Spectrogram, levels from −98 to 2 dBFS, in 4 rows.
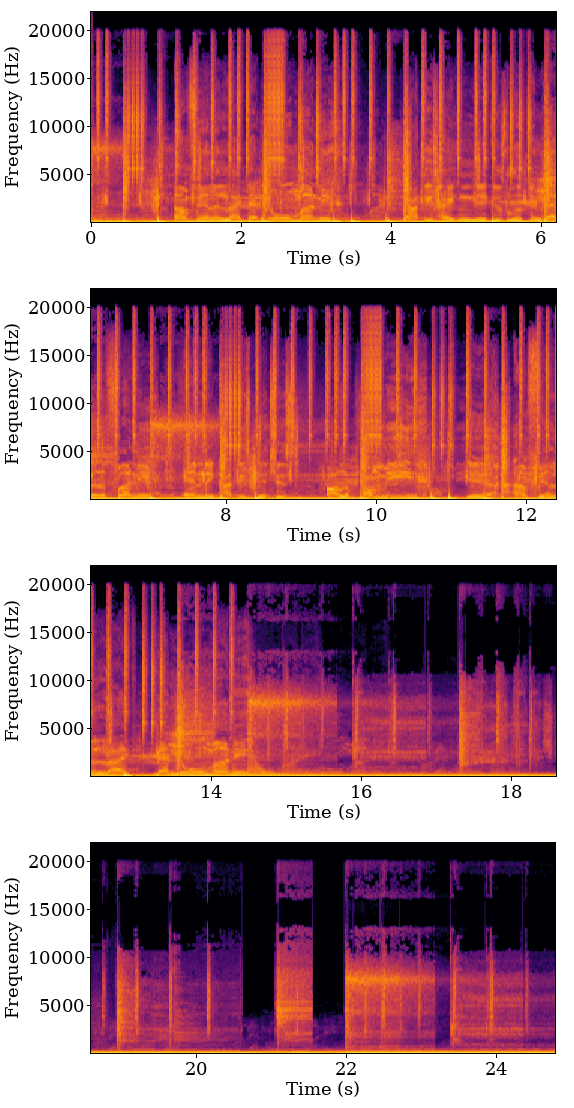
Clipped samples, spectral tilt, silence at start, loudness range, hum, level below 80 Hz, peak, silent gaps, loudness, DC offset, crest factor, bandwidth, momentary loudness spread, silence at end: under 0.1%; -4.5 dB/octave; 0 s; 2 LU; none; -12 dBFS; 0 dBFS; none; -12 LUFS; under 0.1%; 10 dB; over 20 kHz; 3 LU; 0 s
